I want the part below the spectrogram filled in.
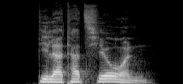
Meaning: dilation
- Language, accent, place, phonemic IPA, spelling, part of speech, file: German, Germany, Berlin, /dilataˈt͡si̯oːn/, Dilatation, noun, De-Dilatation.ogg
